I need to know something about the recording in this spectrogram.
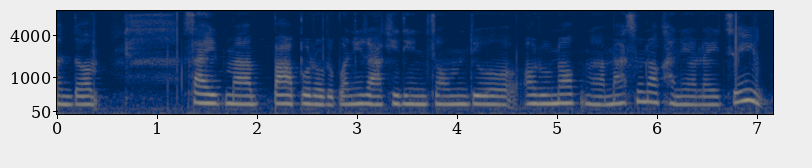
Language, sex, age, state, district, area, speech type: Nepali, female, 18-30, West Bengal, Darjeeling, rural, spontaneous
